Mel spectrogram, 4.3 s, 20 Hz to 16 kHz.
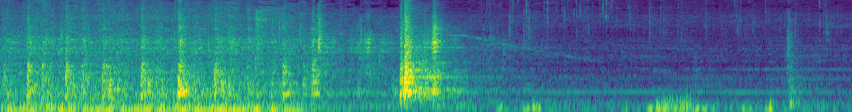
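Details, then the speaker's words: C5 Corvette started after its dead battery was charged overnight: the engine catches and roars, then settles into an uneven, lumpy idle with irregular thumps; misfiring and barely running, engine rebuild or swap being considered. "You could hear the engine noise. It doesn't sound very well."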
